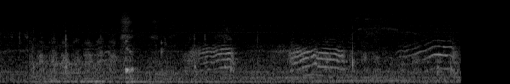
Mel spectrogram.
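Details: During a standing birth at home in Hong Lim, a dog gives a run of high, wavering whimpers, each sliding up and down, three separate cries over a low household hum before abrupt silence.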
